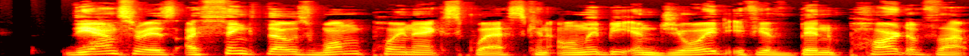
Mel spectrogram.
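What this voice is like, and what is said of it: Usual voice. Nothing is said of it.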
